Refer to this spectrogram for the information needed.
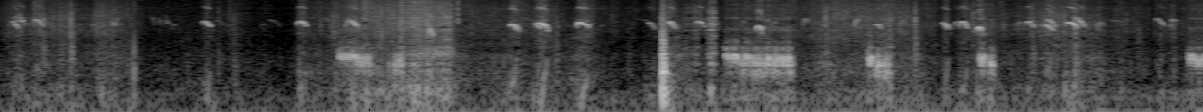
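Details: Seven freshly hatched Denizli chicks, brought off by a hen in Rize, give scattered shrill peeps across the recording. Low clucks and some rustling handling noise fall between the peeps.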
